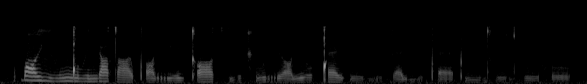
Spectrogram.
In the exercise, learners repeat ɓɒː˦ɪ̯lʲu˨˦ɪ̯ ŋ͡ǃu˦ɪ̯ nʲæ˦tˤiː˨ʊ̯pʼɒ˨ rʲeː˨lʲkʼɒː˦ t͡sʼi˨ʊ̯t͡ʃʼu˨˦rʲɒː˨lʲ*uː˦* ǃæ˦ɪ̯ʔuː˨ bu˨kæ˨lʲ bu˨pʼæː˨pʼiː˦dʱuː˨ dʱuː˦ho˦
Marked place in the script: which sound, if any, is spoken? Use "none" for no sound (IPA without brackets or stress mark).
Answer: oː˦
